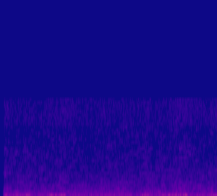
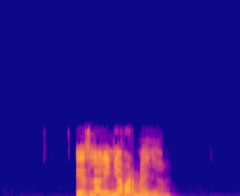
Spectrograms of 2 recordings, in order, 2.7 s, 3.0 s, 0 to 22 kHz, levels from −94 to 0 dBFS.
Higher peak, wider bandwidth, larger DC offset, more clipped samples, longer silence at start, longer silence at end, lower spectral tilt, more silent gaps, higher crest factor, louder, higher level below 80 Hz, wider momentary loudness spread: second, -54 dBFS vs -2 dBFS; first, 11.5 kHz vs 8 kHz; neither; neither; second, 0.05 s vs 0.95 s; second, 0 s vs 0.9 s; about the same, -4.5 dB/octave vs -3.5 dB/octave; neither; second, 16 dB vs 22 dB; second, -68 LUFS vs -19 LUFS; second, -74 dBFS vs -68 dBFS; second, 2 LU vs 11 LU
